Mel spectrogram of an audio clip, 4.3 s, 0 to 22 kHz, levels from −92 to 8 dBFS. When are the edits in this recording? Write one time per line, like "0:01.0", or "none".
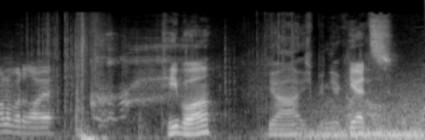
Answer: none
